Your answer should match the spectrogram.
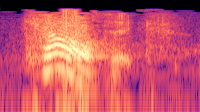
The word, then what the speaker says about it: Celtic: It's not showing up very good, but it's real fancy letters, and it's a cultic sign here. That doesn't mean occultic. It's just, you know, Celtic. I'm sorry, I said it wrong. Celtic, not cultic. Celtic.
